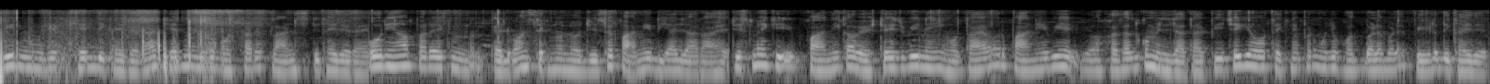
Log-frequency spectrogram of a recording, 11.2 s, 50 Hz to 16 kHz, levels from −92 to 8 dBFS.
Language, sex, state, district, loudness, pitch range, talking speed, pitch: Hindi, male, Maharashtra, Aurangabad, -31 LUFS, 130-160 Hz, 305 wpm, 145 Hz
